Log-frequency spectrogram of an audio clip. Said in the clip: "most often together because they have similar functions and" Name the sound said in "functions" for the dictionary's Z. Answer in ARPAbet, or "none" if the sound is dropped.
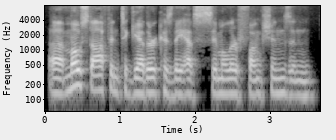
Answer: Z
